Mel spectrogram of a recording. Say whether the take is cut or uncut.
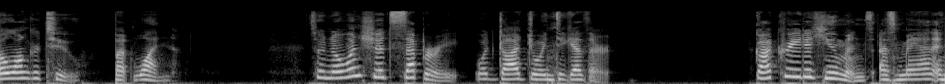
uncut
